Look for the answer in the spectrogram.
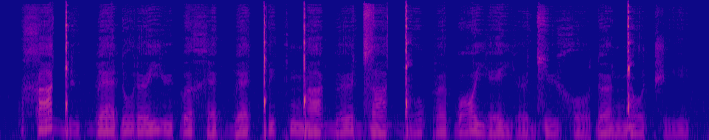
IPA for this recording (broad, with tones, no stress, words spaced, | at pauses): xa˧˥˧ɡ͡ǃy˧˩˧ ɡ͡bɛ˦˨ ɗu˦˨ɾø˧˥ jy˦˨ɓə˦˨xɛ˩˧˩ ɡ͡bɛ˩˧˩ǃi˧˥˧k ŋ͡ǃa˧˥ɡ͡bø˧˥˧d͡za˧˥ ɡ͡ǃo˦˨pœ˧˩˧ ɓɔ˧˥˧je˩˧˩ jø˩˧˩d͡zy˦˨xo˧˩˧ ɗœ˦˨ŋ͡ǃo˦˨ t͡ʃi˩˧˩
